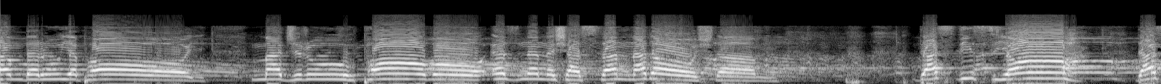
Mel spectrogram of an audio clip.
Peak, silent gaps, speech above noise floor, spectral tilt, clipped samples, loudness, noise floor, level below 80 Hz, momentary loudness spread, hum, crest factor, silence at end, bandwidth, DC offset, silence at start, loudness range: 0 dBFS; none; 22 dB; -4 dB/octave; 10%; -6 LUFS; -27 dBFS; -38 dBFS; 20 LU; none; 6 dB; 0 s; 11 kHz; under 0.1%; 0 s; 4 LU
